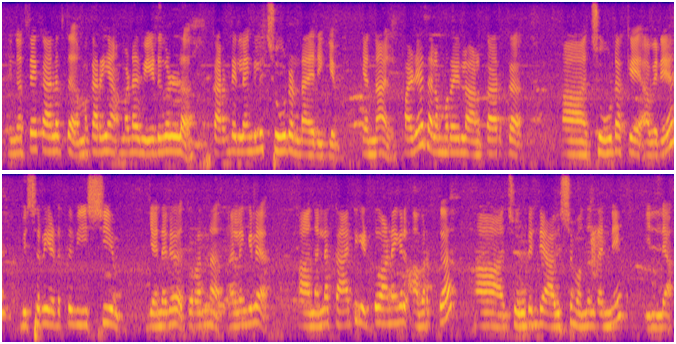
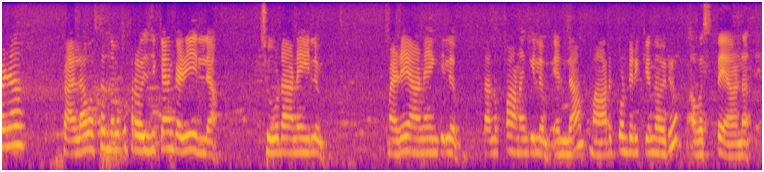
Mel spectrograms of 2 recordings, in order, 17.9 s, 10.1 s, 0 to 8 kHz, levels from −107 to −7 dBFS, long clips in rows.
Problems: background sounds at intervals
